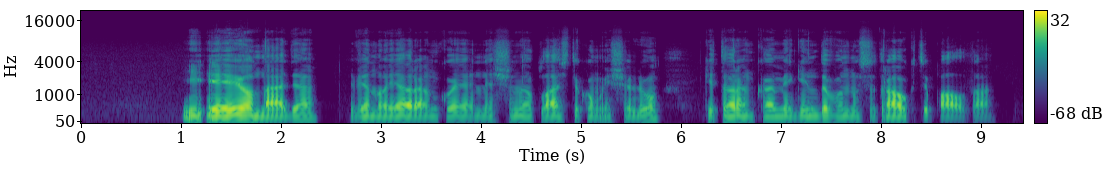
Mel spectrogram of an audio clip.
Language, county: Lithuanian, Vilnius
